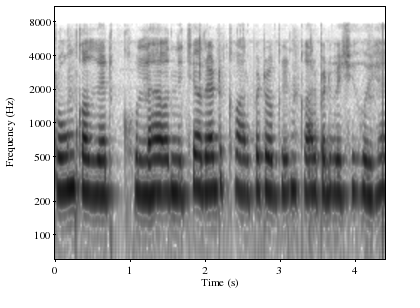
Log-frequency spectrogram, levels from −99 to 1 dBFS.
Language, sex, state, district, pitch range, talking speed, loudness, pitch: Hindi, female, Uttar Pradesh, Lalitpur, 235-250 Hz, 205 wpm, -15 LUFS, 240 Hz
